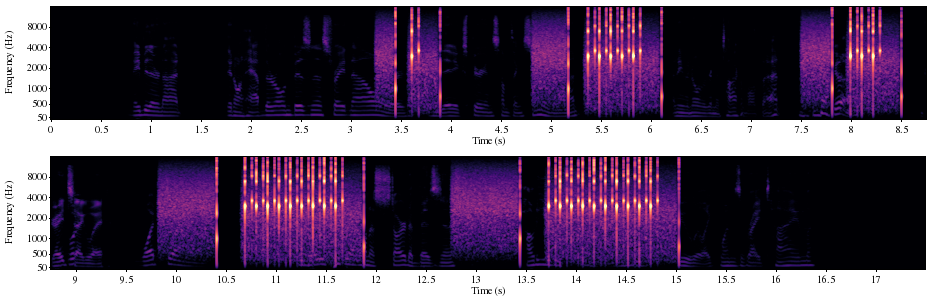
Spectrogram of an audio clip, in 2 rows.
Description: Pulse dialling, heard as a rotary dial, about 9 pulses a second, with speech in English. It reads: 1 5 3 9 0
